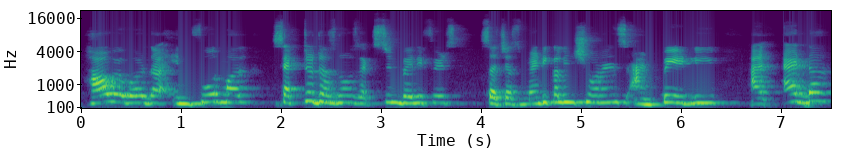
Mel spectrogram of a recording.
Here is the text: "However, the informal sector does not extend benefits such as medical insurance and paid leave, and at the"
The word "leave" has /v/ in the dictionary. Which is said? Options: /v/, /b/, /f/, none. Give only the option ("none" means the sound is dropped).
none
